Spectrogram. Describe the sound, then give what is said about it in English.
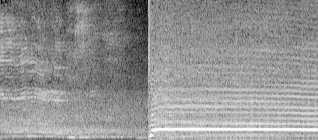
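A crowd of voices shouts a prayer phrase together, loud and reverberant, then a single loud, sustained cry cuts in and holds at a steady pitch to the end. “Can I hear the brother shouting the same thing?”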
